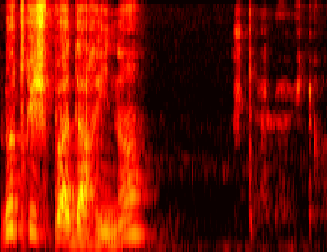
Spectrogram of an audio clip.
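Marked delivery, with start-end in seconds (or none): 1.9-2.7 whispered mock warning to a pupil; hushed, voiceless teacher's warning; playful whisper. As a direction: whisper it as a teasing aside.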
